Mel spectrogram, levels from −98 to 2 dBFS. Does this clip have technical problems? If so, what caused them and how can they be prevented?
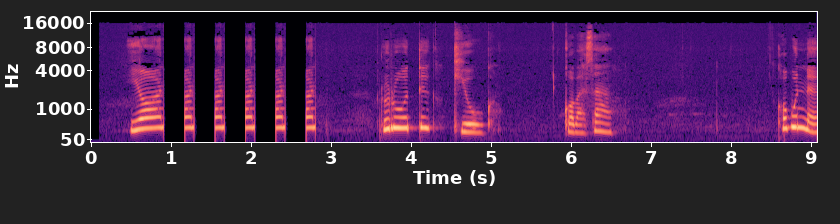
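Yes. From 0.91 s to 2.80 s the speech catches on a 113 ms burst that repeats five times, each followed by 266 ms of dead silence, a steady 379 ms cycle. This stutter with silent gaps likely comes from playback stalling, replaying the last fragment at each retry and then running empty, so the audio due in that span is lost. A larger playback buffer and a steadier network or disk feed would prevent it.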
